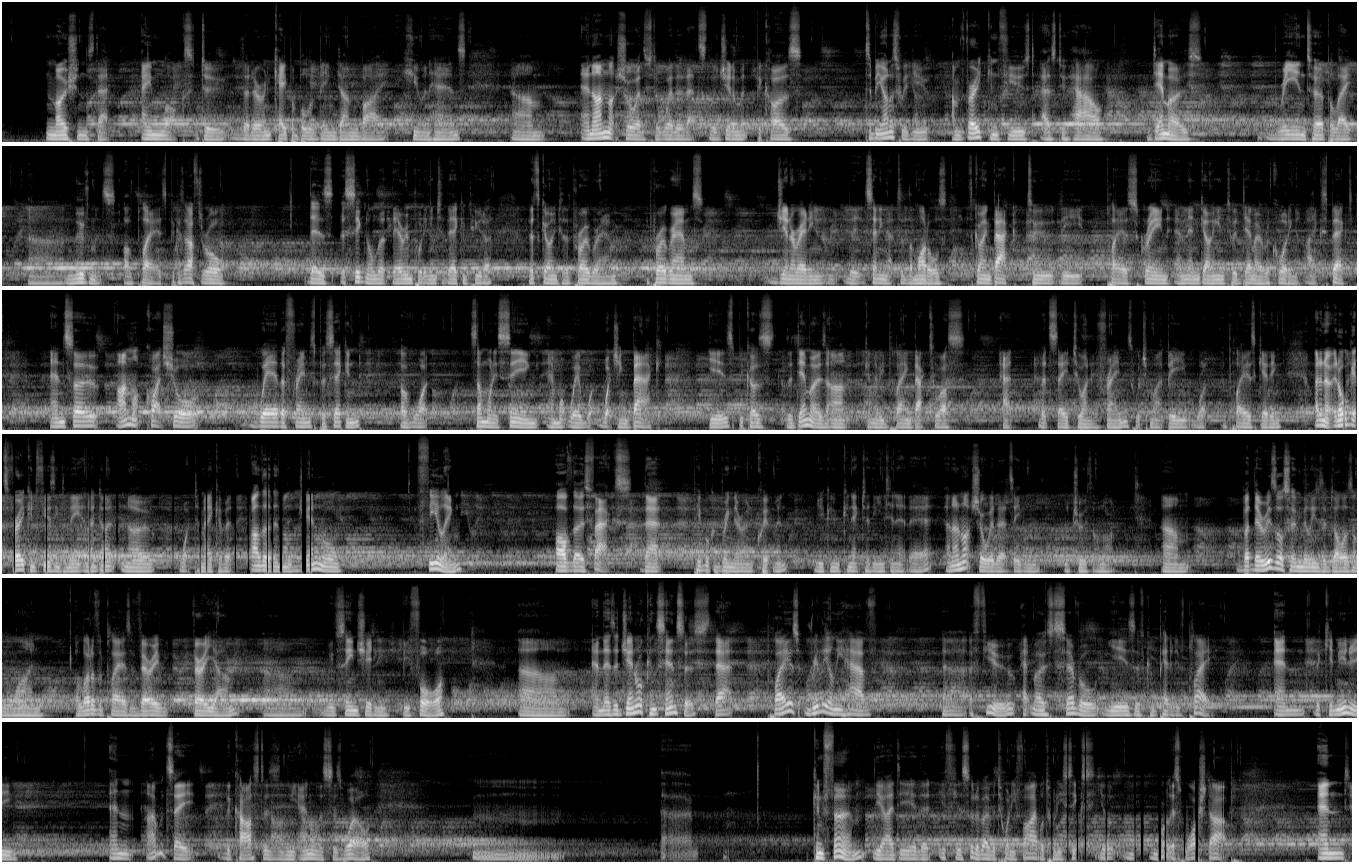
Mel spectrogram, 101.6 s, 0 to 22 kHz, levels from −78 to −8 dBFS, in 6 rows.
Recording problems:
echo of what is said; strong; throughout; 380 ms later, 8 dB below the speech
choppy; very; from 51 to 55 s and from 1:38 to 1:40; 11% of the speech affected

